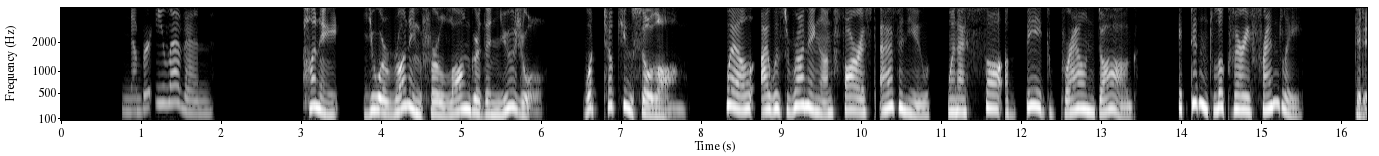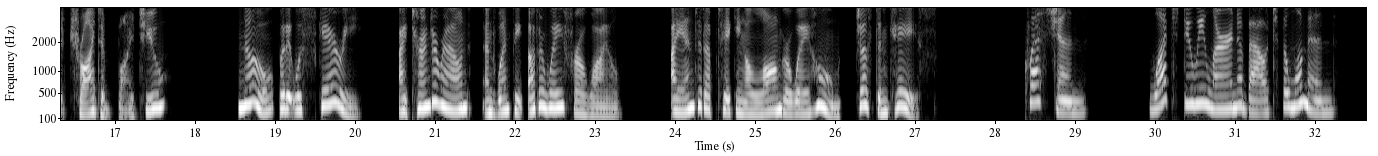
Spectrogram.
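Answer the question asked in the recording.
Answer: She took a longer way home because of a scary dog.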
